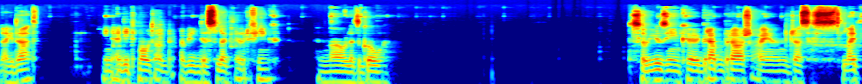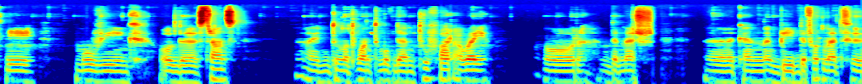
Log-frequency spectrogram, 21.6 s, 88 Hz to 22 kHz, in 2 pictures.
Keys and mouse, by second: 1.4 Tab, 1.9 alt+a, 2.9 Tab, 7.9 f, 8.2 click, 13.8 f, 14.1 click.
